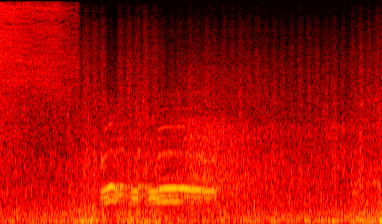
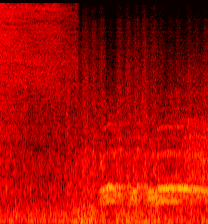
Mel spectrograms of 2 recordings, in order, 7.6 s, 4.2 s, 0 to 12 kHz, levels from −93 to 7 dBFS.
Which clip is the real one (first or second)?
first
